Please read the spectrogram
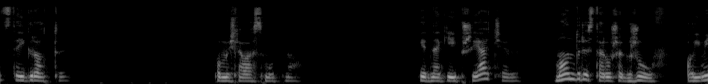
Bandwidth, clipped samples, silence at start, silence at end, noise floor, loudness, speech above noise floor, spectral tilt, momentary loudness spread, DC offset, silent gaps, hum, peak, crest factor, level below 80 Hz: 16 kHz; under 0.1%; 0 s; 0 s; -82 dBFS; -36 LUFS; 46 dB; -4 dB/octave; 17 LU; under 0.1%; none; none; -20 dBFS; 18 dB; -78 dBFS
